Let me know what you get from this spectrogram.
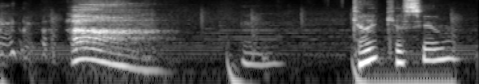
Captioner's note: sighs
